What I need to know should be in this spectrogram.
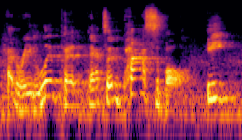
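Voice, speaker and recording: Man as a brisk sea captain, animated pitch, incredulous, table-read parody, echoey and noisy. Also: vocal fry, full character voice. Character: brisk, incredulous male Coast Guard captain. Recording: echoey room with background noise.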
